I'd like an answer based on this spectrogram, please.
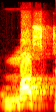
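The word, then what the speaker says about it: must: इसका उच्चारण क्या आना चाहिए, टी आना चाहिए। टी मतलब टमाटर, ना कि ता मतलब तलवार। मस्त मस्त नहीं बोलेंगे, समझे ना, मस्त नहीं होता है, इसे मस्ट करते हैं।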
